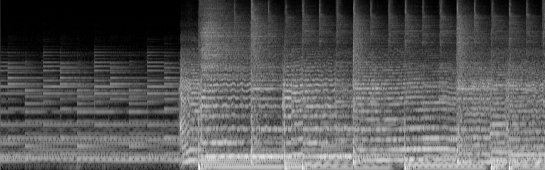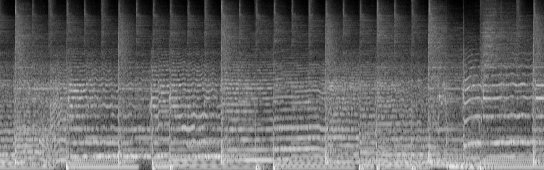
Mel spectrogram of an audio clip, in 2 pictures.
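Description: A blues rock song opens on a sustained, droning chord, then a loud full band crashes in with driving drums, heavy bass and distorted electric guitar, keeping a steady beat with no singing.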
